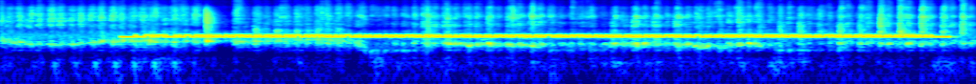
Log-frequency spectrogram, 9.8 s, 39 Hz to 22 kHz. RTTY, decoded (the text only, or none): 9460 6498 1900 8720 0567 0068 9248 4870 2641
